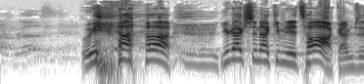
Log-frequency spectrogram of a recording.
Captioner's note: laughs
